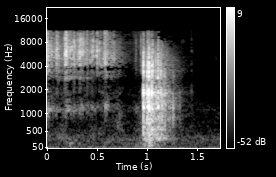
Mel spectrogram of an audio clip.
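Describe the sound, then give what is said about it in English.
Small hard dice rattle briskly for under a second, then clatter loudly onto a table and quickly settle, rolled in a tabletop role-playing game for a Wits plus Composure check, with no voices. “These are not bad rolls for me, people. You got 5-4 dice.”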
